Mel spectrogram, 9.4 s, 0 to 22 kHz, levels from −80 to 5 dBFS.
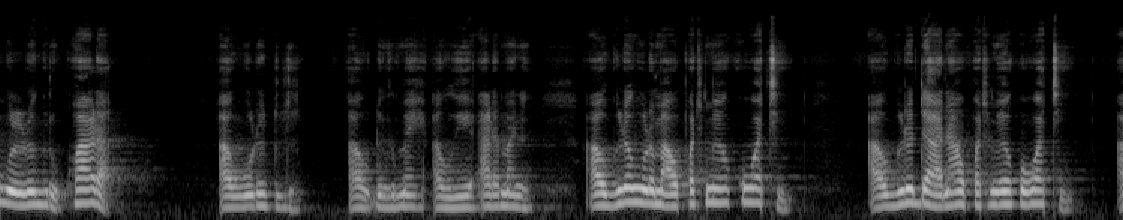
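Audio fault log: No faults are heard anywhere in the speech. Nothing in the recording calls for a timed entry in this log.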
